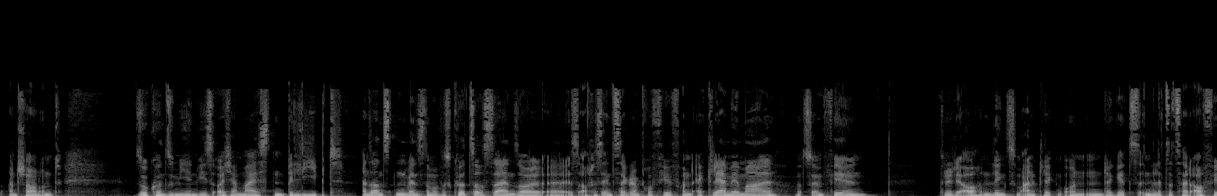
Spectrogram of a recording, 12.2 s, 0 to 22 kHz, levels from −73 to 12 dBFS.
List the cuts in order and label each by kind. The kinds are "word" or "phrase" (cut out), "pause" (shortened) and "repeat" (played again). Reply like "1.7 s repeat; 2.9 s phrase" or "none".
3.6 s pause; 8.0 s word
